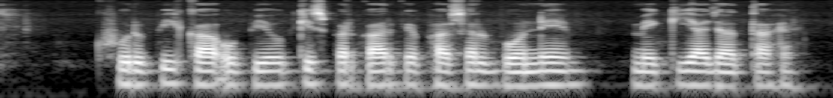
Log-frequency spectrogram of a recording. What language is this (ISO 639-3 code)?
mag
